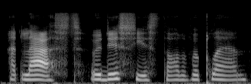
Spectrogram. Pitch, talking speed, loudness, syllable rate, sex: 220 Hz, 165 wpm, -22 LUFS, 4.0 syllables/s, female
